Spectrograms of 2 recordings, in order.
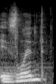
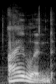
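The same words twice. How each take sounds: First: Every spelled sound is pronounced in the word. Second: A spelled sound is dropped from the word. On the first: The speaker calls it wrong. "do you say island like island? No, you don't" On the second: The speaker calls it right. "You say you say island"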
